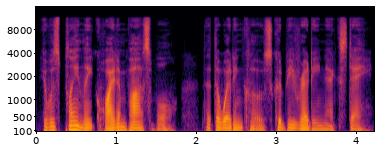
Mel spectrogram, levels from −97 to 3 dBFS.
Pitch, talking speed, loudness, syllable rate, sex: 85 Hz, 200 wpm, -23 LUFS, 5.9 syllables/s, male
